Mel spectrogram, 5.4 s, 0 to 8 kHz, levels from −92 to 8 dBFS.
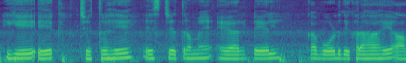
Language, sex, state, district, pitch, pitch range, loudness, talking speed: Hindi, male, Chhattisgarh, Balrampur, 150 Hz, 145-155 Hz, -20 LUFS, 145 wpm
